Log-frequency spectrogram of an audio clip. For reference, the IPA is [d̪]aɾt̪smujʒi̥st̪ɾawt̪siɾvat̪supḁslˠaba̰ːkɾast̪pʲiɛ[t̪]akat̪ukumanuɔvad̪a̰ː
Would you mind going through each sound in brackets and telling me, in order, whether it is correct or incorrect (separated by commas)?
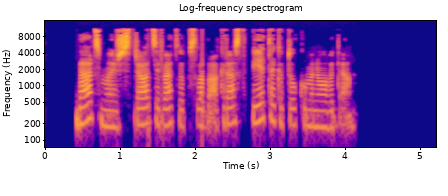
correct, correct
